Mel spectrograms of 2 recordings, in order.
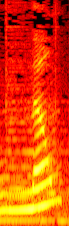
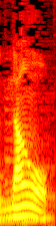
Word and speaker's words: não: できない場合は No, eu não posso。 – はい、できないので No という意味で No。 No は NAO と書いて A の上にニョロっていう。 – ニョロって中がついてます。 – 中っていう記号だそうですよ。はい、つくと No っていう発音になるんだそうです。 – はい。 – で、 eu não posso、できません。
